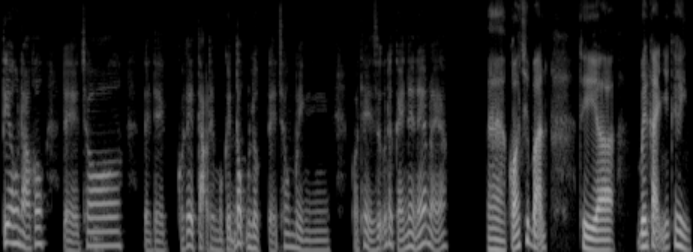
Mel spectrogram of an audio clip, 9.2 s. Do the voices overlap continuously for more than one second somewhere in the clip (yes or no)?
no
